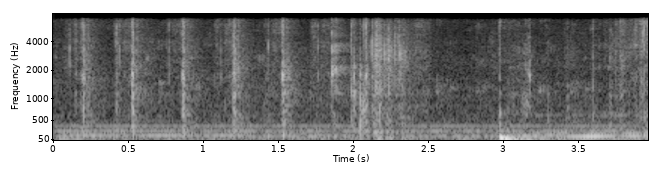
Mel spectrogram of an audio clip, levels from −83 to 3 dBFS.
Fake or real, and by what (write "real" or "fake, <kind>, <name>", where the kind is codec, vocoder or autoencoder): real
